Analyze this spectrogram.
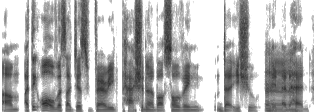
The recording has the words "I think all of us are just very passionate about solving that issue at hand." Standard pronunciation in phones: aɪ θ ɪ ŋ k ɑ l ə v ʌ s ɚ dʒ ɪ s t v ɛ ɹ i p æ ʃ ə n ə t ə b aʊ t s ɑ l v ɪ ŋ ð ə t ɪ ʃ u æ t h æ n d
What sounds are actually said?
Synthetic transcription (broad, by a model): aɪ t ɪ ŋ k ɑ l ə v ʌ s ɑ dʒ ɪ s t v ɛ ɹ i p æ ʃ ə n ə t ə b aʊ t s ɑ l v ɪ ŋ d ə t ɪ ʃ u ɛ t h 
